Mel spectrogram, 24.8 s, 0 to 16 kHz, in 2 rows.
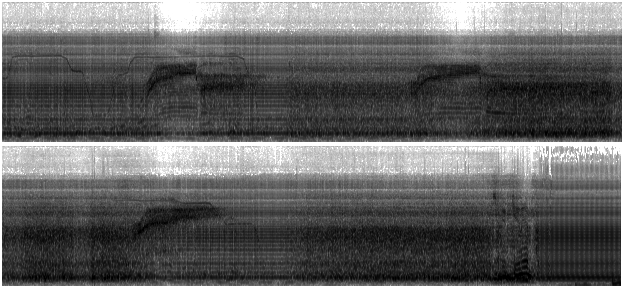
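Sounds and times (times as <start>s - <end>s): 
radio static hissing and crackling from a speaker: 0.0s - 24.7s
low electrical hum: 21.9s - 24.7s
warbling radio tuning whines: 23.5s - 24.7s.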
